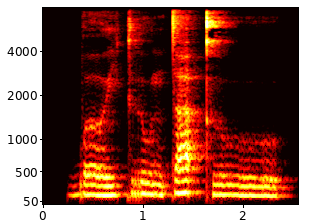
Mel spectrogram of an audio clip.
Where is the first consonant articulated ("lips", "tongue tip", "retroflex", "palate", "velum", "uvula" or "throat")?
lips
